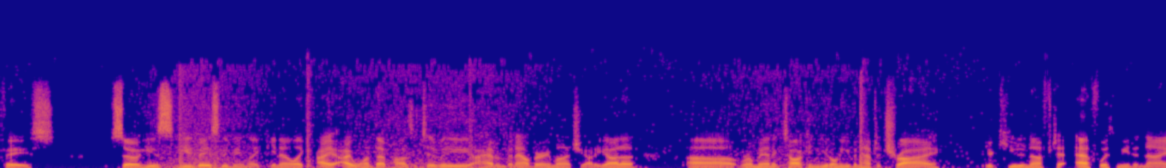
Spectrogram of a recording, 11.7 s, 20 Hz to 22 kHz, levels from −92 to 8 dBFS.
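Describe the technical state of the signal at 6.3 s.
At 6.3 s the speech carries overdone noise removal, present across the whole recording. Frequency bands near the estimated noise floor are pulled far down or gated off, taking low-level parts of the voice with them, so the background drops and breaks up into twinkling specks.

Also present throughout is a dull, band-limited sound with gurgling, granular distortion and upper frequency regions flickering in and out. The likely cause is MP2 compression at a low bitrate, consistent with about 80 kbps, where sub-bands starved of bits are switched off and the remaining ones are coarsely quantised.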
